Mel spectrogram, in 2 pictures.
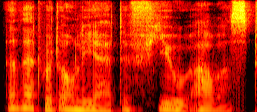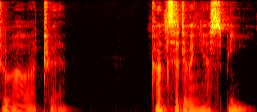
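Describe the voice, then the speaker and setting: A man plays a young prince held captive by a dragon, speaking in a formal, courtly way. His delivery is unhurried and a little hesitant, with a soft husk to the voice. He is smooth-talking and eager, in the style of an ASMR audio roleplay. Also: mid-range voice. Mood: pleading.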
